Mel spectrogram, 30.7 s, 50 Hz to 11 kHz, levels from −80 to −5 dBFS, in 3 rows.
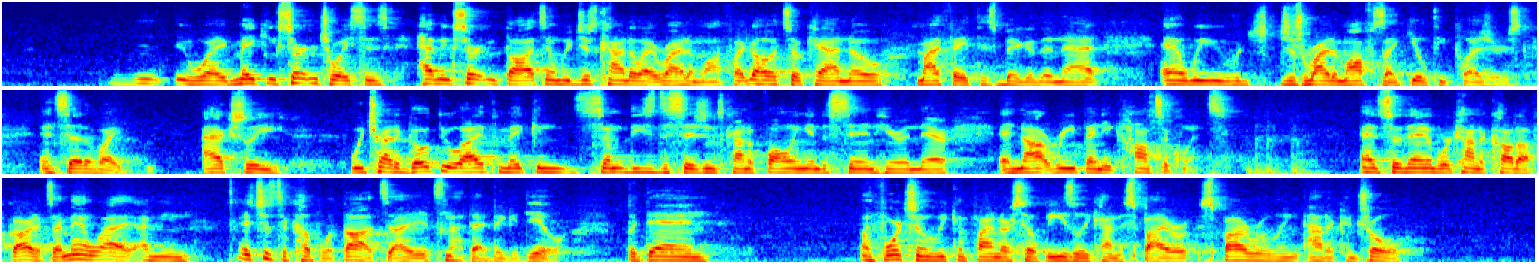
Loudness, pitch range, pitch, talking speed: -19 LUFS, 125-150 Hz, 140 Hz, 210 wpm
